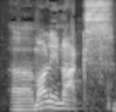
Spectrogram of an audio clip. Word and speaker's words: Molyneux: Molyneux vielleicht ein bisschen weniger französisch ausgesprochen. – Molinox.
